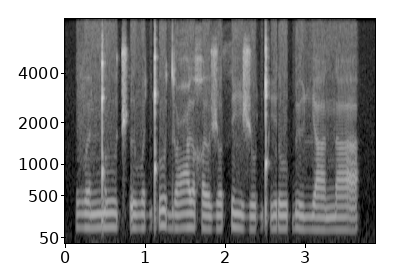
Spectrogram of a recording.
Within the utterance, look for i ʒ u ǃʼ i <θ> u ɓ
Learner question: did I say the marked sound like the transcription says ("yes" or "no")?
no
